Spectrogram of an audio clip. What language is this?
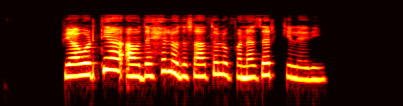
Pashto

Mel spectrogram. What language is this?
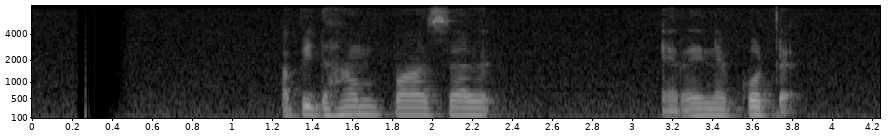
Sinhala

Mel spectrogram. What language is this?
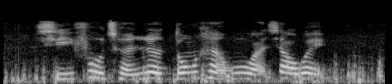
Chinese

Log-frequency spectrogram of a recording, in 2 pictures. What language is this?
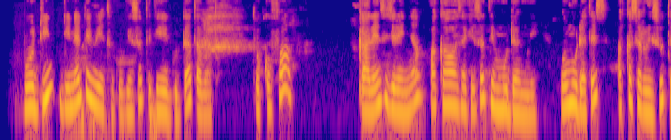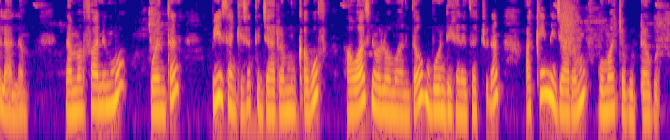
Oromo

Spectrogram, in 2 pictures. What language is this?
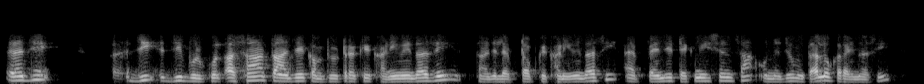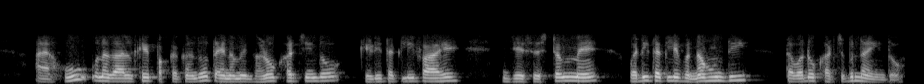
Sindhi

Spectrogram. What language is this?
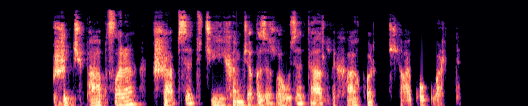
Kabardian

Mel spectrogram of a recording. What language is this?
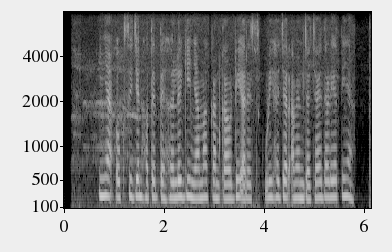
Santali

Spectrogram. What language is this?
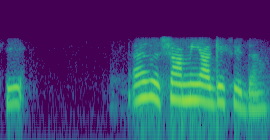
Dogri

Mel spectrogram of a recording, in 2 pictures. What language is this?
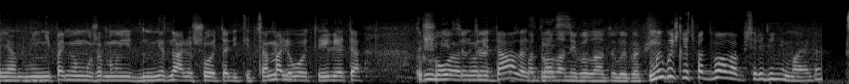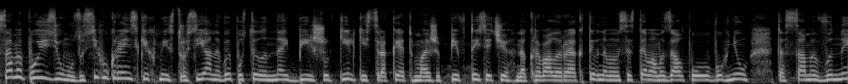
Ukrainian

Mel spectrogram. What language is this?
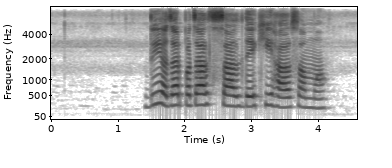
Nepali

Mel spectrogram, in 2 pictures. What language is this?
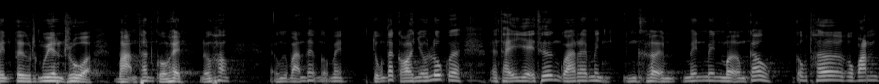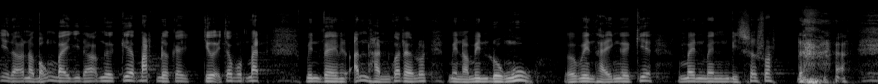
Vietnamese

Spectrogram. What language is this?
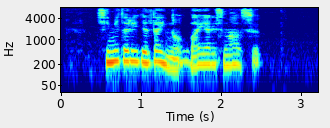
Japanese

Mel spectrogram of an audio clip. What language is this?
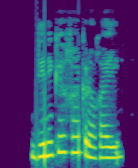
Pashto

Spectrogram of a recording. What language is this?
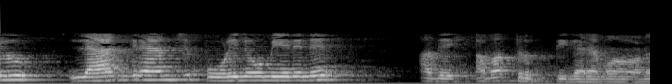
Malayalam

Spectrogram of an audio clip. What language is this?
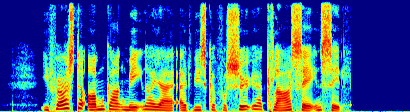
Danish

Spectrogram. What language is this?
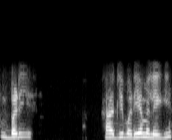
Hindi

